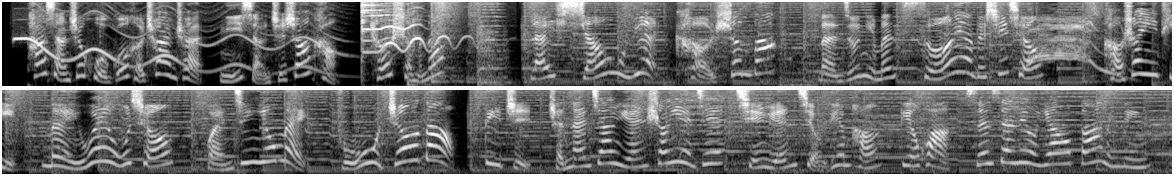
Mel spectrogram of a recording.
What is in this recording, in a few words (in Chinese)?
女 电台片花; 小五月烤涮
